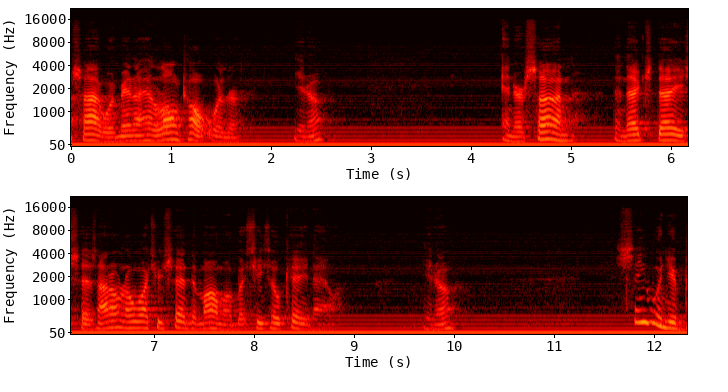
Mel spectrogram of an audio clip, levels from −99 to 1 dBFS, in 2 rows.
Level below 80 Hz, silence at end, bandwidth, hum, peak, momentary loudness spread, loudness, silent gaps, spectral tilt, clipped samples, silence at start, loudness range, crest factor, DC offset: -56 dBFS; 0 s; 16 kHz; none; -28 dBFS; 13 LU; -51 LUFS; none; -5.5 dB/octave; under 0.1%; 0 s; 8 LU; 22 dB; under 0.1%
